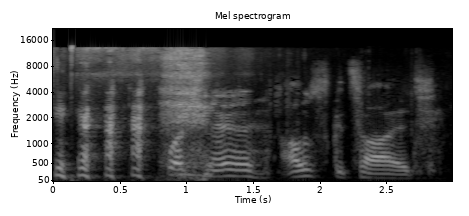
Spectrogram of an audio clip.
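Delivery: slow, drawn-out ad slogan; casino ad voice. Retold or imitated. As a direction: read it like a cheesy TV ad. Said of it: "seit Hyperino".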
